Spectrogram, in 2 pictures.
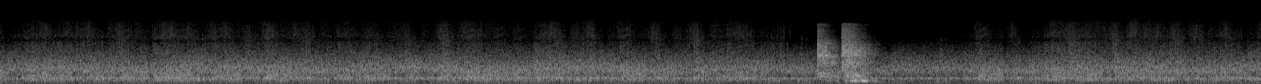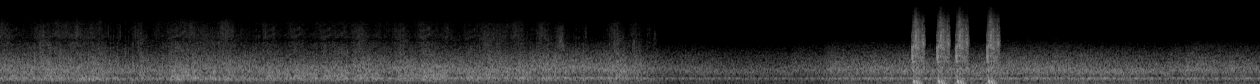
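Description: Footsteps run across wet ground.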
